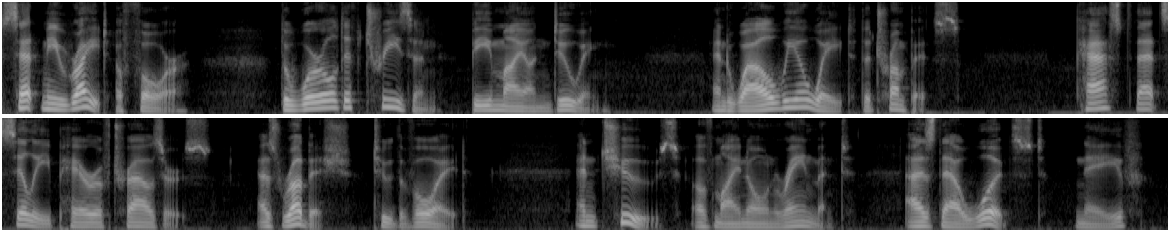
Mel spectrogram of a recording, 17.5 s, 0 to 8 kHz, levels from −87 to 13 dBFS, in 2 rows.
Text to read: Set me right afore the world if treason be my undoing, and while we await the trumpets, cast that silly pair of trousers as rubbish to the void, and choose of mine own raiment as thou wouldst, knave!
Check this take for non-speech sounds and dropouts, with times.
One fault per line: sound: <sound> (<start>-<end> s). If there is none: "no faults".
no faults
